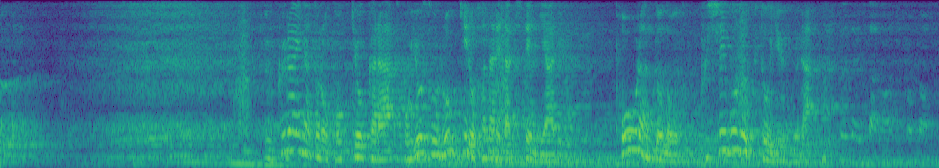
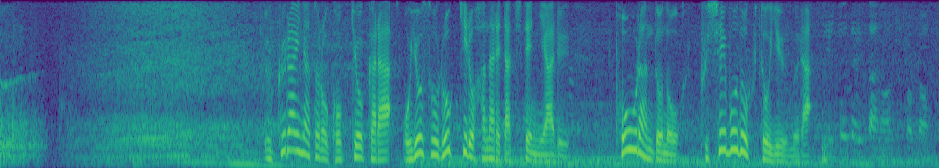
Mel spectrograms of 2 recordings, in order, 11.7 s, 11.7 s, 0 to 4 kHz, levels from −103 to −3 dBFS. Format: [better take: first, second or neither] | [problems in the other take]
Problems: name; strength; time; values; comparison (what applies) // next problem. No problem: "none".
second | background sound (Sawing); 18 dB below the speech // room echo; dies away in 2.5 s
